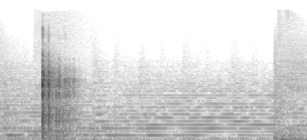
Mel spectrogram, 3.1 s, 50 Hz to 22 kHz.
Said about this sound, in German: ähm, ist, hast du jetzt Vorteil, das heißt, du darfst den 20er nochmal würfeln und das höhere Ergebnis quasi nehmen von dem 20er.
